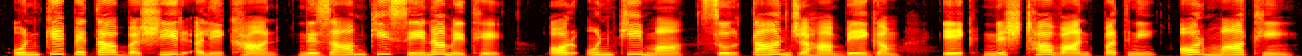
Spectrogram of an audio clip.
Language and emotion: Hindi, neutral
